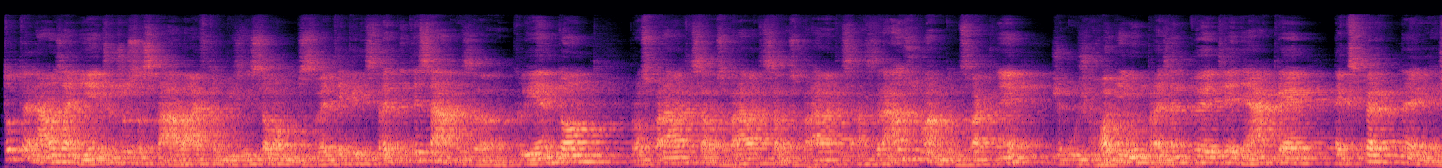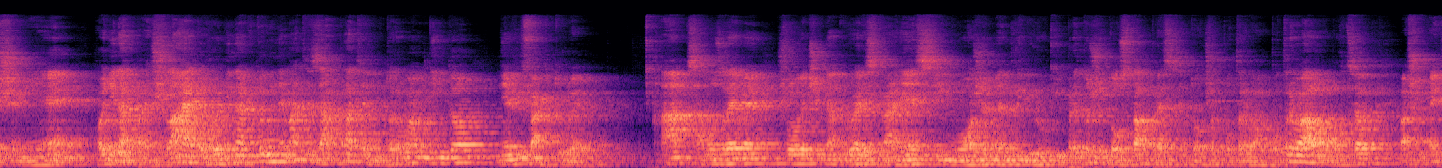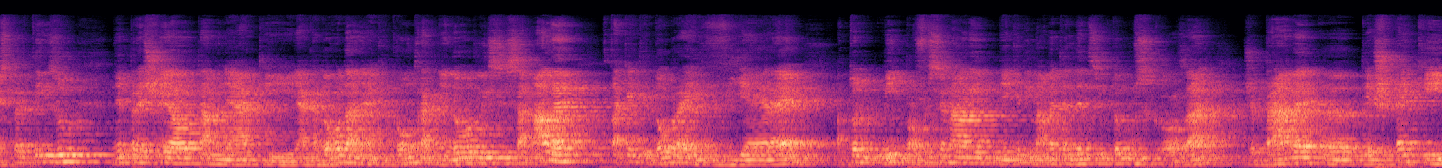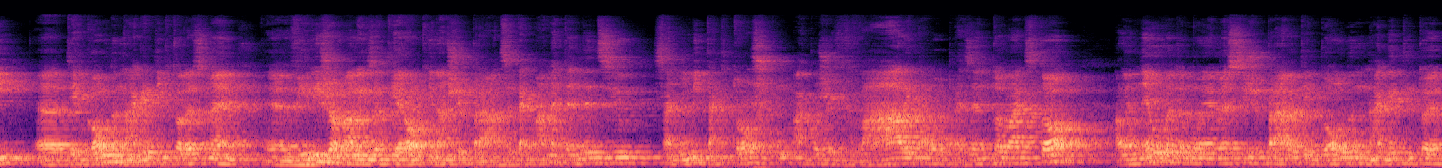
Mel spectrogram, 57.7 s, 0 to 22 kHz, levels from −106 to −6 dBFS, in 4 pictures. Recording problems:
off-mic speech; far
room echo; noticeable; dies away in 1.2 s

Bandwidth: 15 kHz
